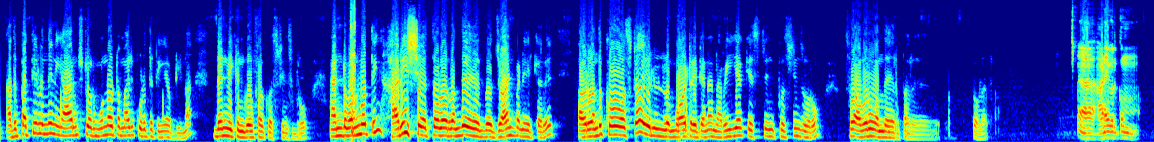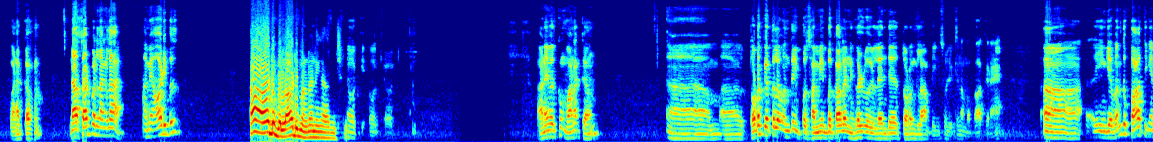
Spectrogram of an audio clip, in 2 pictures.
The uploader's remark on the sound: Recording of Twitter Spaces Session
